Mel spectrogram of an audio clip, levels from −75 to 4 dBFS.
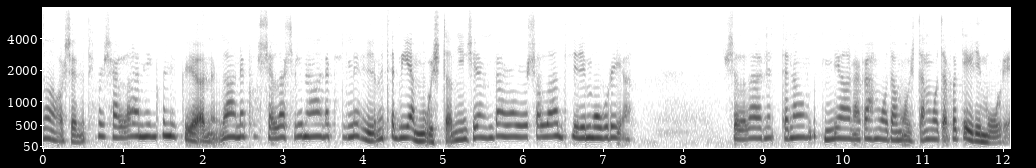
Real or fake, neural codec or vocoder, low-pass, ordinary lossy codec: fake; codec, 16 kHz, 0.8 kbps, ZipCodec; none; none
